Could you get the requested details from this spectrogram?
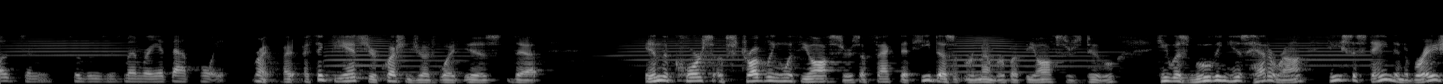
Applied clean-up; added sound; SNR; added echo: classical method Wiener filter.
